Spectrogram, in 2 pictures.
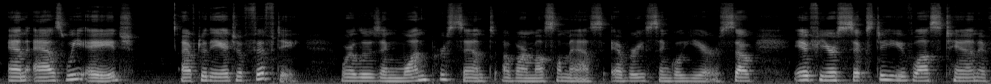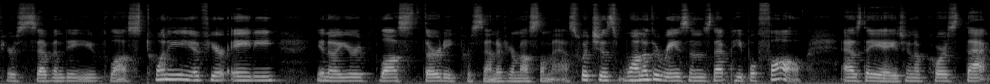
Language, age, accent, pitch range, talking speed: English, 50-69, American, 145-175 Hz, 190 wpm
